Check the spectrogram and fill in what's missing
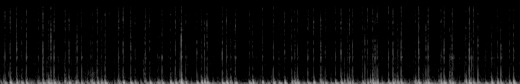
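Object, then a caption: Cardboard surface. Steady fingertip tapping on cardboard produces a rapid run of short, dull, low thuds with almost no ring. The taps come in quick irregular clusters throughout, and they stay soft, muffled and bass-heavy.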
